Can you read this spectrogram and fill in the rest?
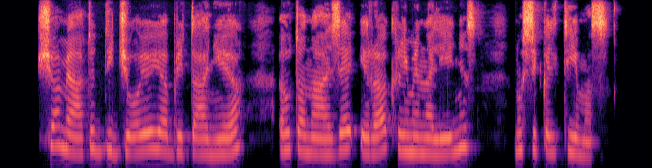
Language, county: Lithuanian, Vilnius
